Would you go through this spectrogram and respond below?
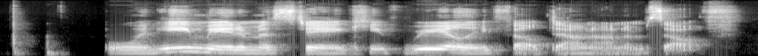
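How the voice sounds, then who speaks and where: A woman's voice: fairly low pitch, measured pace, vocal fry. A woman reading a storybook aloud to children and explaining it like a teacher, with questions to the listeners.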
